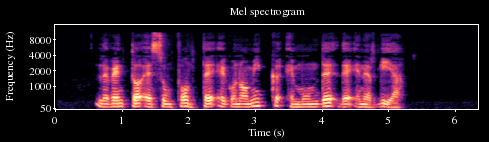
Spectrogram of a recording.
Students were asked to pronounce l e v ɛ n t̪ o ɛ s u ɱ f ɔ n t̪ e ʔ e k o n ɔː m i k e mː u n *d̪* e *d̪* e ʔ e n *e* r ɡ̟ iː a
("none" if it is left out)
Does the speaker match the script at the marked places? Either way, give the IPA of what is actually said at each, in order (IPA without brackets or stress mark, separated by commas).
d̪, d̪, e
